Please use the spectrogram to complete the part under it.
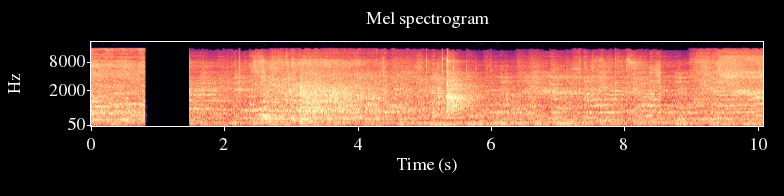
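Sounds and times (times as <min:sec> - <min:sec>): toilet flushing: 0:02.2 - 0:05.8.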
